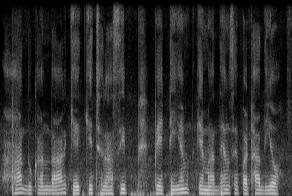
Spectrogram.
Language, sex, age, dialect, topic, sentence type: Maithili, male, 18-24, Southern/Standard, banking, statement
